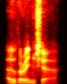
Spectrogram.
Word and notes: overinsure: British English

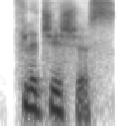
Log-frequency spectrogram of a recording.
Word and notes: flagitious: Indian

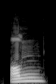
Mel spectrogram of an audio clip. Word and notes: own: American English

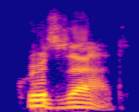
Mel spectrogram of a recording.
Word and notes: grisette: American English

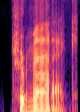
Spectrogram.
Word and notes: traumatic: American English

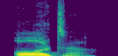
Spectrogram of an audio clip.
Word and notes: altar: Indian

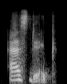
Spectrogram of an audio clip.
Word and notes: asdic: Indian

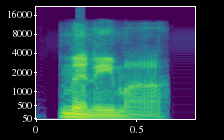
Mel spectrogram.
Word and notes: minima: British English

